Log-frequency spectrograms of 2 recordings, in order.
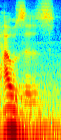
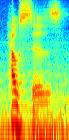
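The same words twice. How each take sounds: First: The first s is a voiced z sound. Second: The first s is an unvoiced s sound. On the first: The speaker calls it right. "I say houses. This S changed sound... it became voiced to become z" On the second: The speaker calls it wrong. "I don't say houses"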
